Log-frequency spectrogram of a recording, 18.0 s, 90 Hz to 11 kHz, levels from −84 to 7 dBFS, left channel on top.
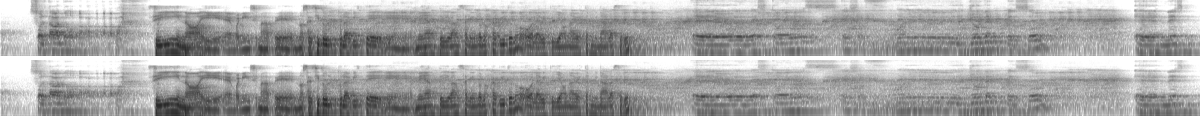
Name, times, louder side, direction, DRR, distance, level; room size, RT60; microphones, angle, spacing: voice 1, 0.5-2.2 10.3-15.7 17.0-17.7, left 2 dB, 30° left, 5 dB, 0.9 m, -29 dB
voice 2, 2.2-9.5, right 1 dB, 10° right, 6 dB, 0.3 m, -19 dB
sound 1, 4.8-16.7, left 2 dB, 55° left, 2.4 m, -34 dB
14.0 x 10.5 x 2.3 m, 1.3 s
head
